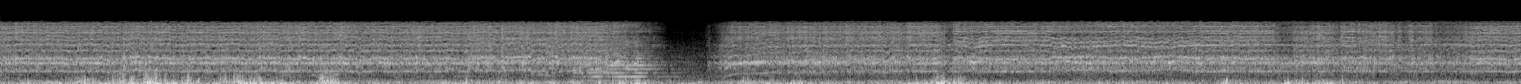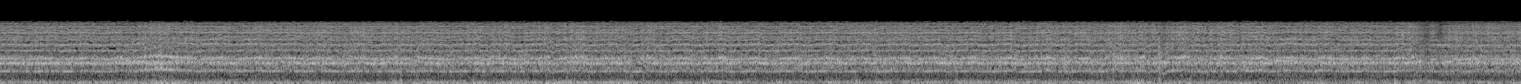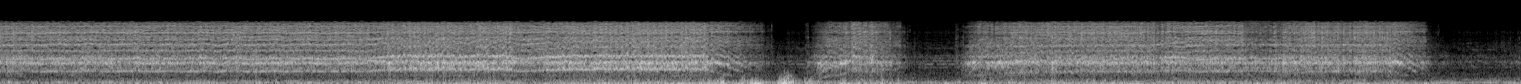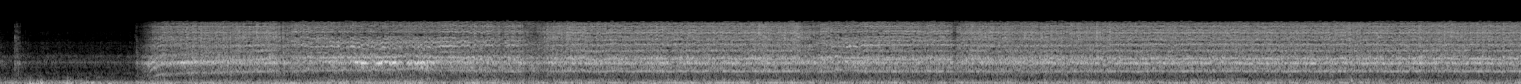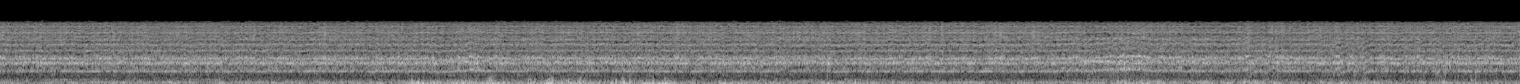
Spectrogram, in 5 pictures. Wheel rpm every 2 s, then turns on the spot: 160, 160, 150, 80, 160, 160, 160, 160, 160, 160, 160, 160, 160, 160, 160, 160, 160, 160, 120, 40, 140, 160, 40, 50, 160, 160, 160, 160, 160, 160, 160, 160, 160, 160, 160, 160, 160, 160.
44-46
